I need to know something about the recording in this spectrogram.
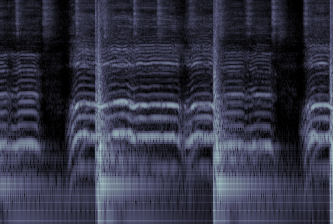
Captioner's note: chanting continues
